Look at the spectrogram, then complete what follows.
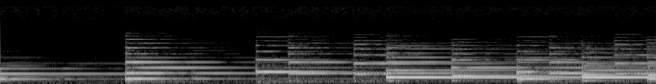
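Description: Background piano music: a melody of notes and chords struck one after another, each ringing out and fading.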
